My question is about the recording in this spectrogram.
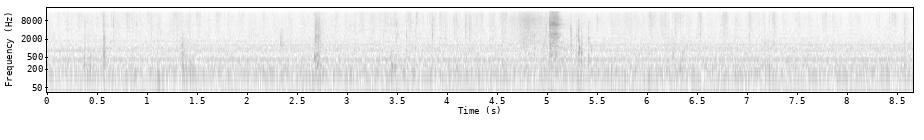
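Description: Kittens' paws patting and scuffling on a quilted bed cover as they play with a feather toy, with one louder short rustle about five seconds in, over a steady low hum.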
